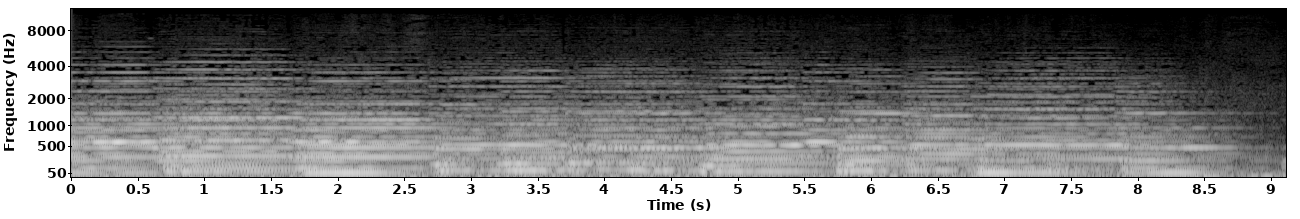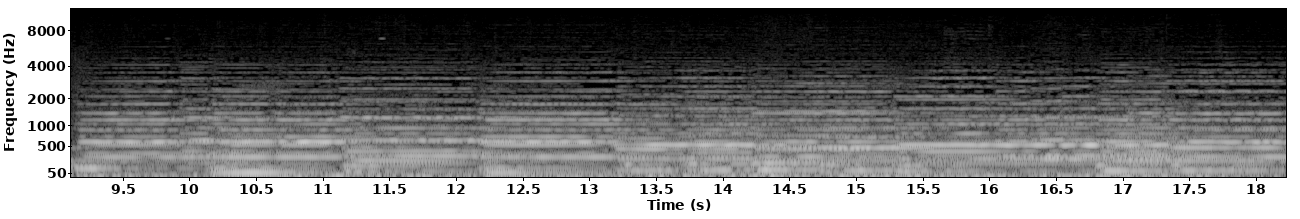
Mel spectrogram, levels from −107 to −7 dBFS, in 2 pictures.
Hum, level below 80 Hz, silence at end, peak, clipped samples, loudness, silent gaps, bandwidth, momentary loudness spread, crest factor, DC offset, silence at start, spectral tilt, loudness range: none; -40 dBFS; 0 s; -16 dBFS; under 0.1%; -34 LUFS; none; 5.6 kHz; 10 LU; 16 dB; under 0.1%; 0 s; -9.5 dB/octave; 7 LU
